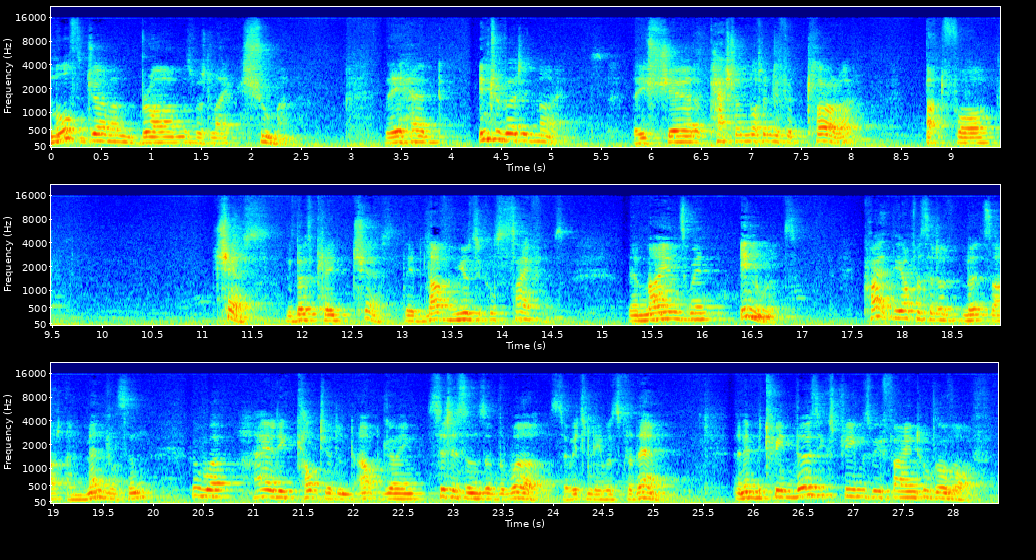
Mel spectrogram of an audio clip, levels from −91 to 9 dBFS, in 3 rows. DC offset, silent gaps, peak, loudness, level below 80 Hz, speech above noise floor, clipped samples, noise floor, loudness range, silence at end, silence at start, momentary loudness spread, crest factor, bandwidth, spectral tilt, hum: 1%; none; -2 dBFS; -17 LUFS; -40 dBFS; 22 dB; under 0.1%; -38 dBFS; 3 LU; 0 s; 0 s; 16 LU; 16 dB; 16 kHz; -6.5 dB/octave; none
